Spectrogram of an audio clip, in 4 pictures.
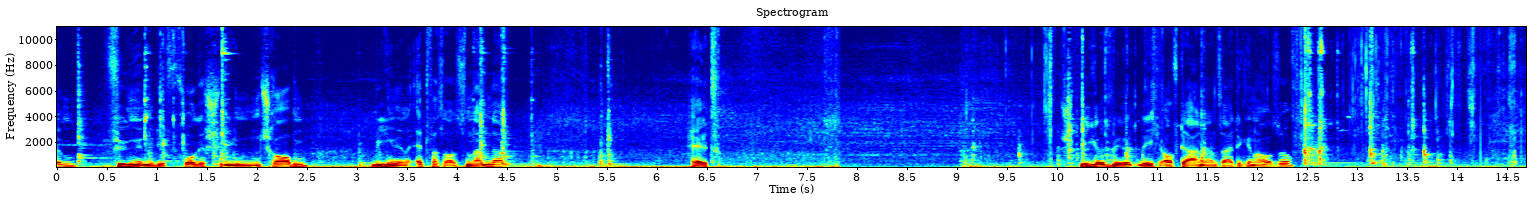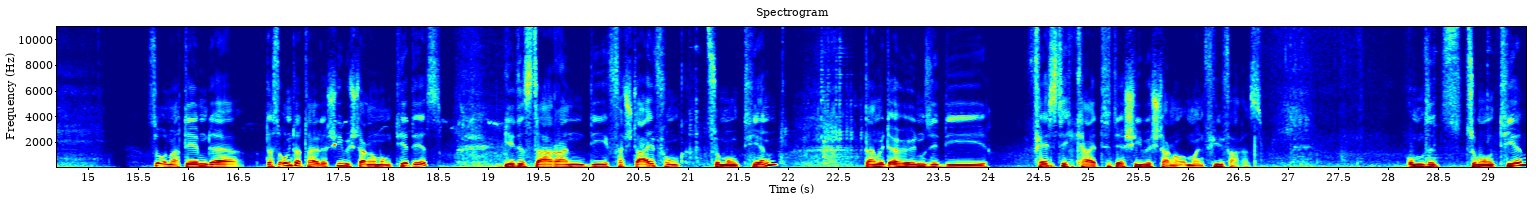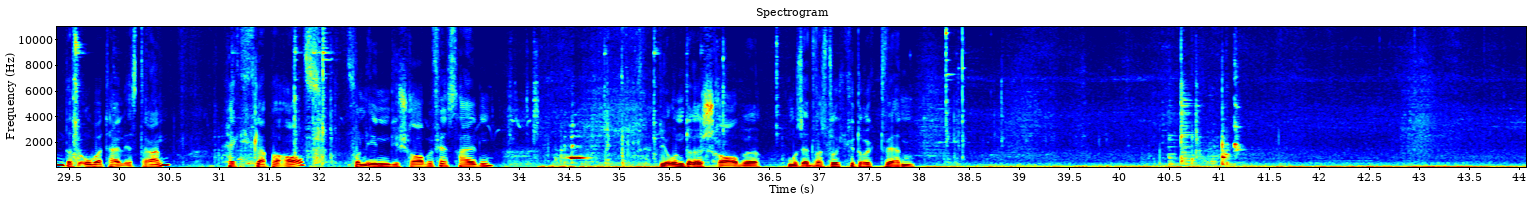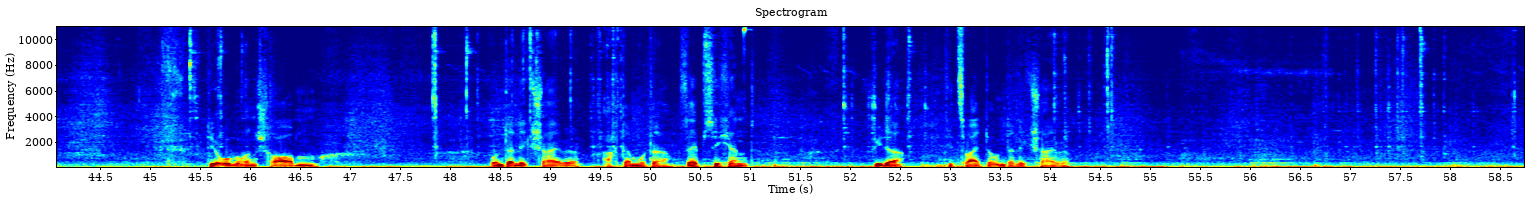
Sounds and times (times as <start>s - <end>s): Speech: 0.0s - 4.6s, 6.3s - 6.7s, 10.2s - 12.5s, 15.6s - 18.6s, 19.2s - 21.9s, 22.8s - 26.8s, 28.2s - 33.8s, 35.4s - 38.0s, 45.5s - 46.8s, 48.4s - 51.0s, 52.2s - 54.3s.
